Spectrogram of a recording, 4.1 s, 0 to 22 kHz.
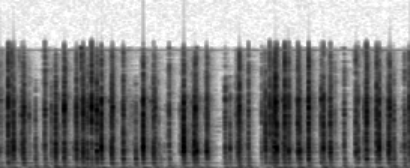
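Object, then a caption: Mechanical keyboard, plastic keycaps, wooden case. Fingertips of both hands type fast on a 60% mechanical keyboard with plastic keycaps on tactile Holy Panda switches, set in a solid bamboo wooden case with RGB lighting and resting on a wrist rest. A dense run of bright, crisp clacks with a low thocky undertone fills the clip, each stroke dying away almost instantly, with a brief lull just past the midpoint before the fast typing resumes.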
